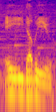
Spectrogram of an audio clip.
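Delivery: ordinary talk, nothing marked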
